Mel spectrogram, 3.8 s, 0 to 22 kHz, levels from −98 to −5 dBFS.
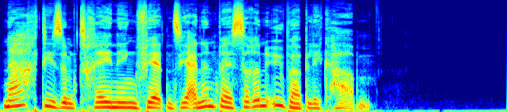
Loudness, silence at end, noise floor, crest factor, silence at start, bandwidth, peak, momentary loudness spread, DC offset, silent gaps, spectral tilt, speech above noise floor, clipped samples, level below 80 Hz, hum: -21 LUFS; 1.05 s; -53 dBFS; 16 dB; 0 s; over 20 kHz; -6 dBFS; 11 LU; under 0.1%; none; -5 dB/octave; 32 dB; under 0.1%; -44 dBFS; none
